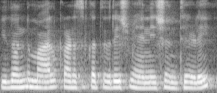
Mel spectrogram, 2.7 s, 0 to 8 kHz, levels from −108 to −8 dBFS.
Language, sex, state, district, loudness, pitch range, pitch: Kannada, female, Karnataka, Gulbarga, -14 LUFS, 185-200 Hz, 195 Hz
